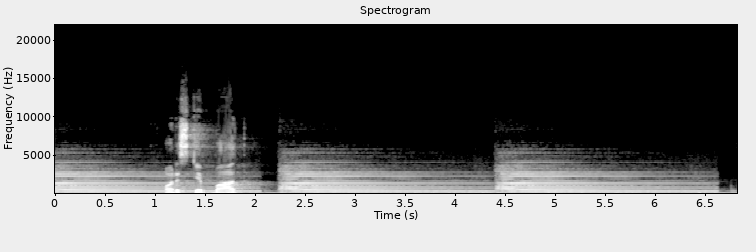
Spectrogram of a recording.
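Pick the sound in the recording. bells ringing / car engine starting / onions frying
bells ringing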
